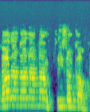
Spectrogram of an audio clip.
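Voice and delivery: high, rapid-fire string of refusals; hammed-up begging in a high voice; mock panicked pleading. Husband begging his wife not to come along, mock panicked pleading.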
